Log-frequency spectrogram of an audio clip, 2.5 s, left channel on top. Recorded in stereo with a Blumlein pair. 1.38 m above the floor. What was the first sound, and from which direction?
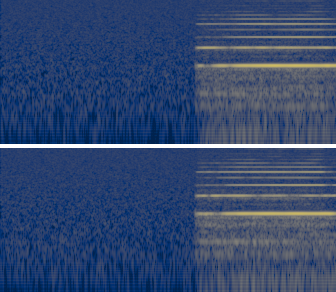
A violin, 10° right.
